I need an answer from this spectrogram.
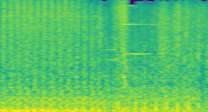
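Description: Gunfire volley after an order to fire: dense, rapid, crackling shots run without pause through the whole clip, loud and continuous like automatic fire.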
